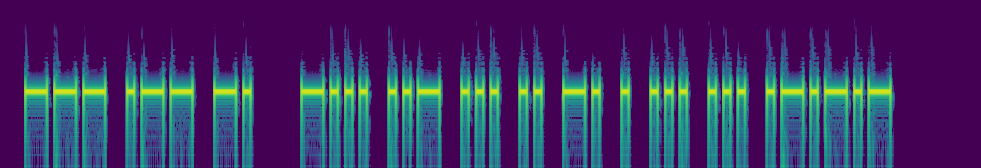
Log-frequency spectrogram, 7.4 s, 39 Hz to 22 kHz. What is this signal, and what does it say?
Morse code, heard as a keyed tone, about 22 wpm, 700 Hz. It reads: OWN BUSINESS.
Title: Sentences from Top 1000 Words - Review Part 2 - 22wpm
